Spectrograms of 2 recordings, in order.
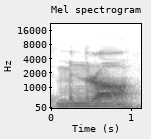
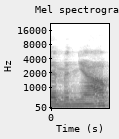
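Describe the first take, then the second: First: It is said with an R sound. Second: It is said without an R sound. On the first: The speaker calls it right. "but it's minra" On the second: The speaker calls it wrong. "I used to say minya"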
